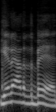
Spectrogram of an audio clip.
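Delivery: ordinary delivery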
